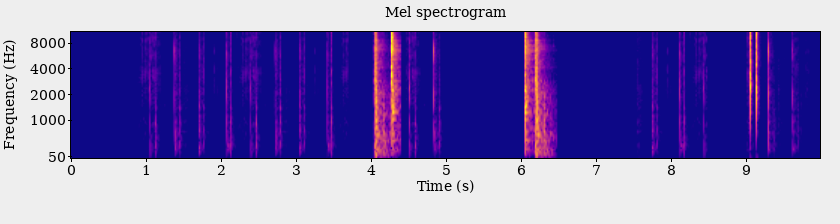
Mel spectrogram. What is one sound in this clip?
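Quick light footsteps tap on a hard floor.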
